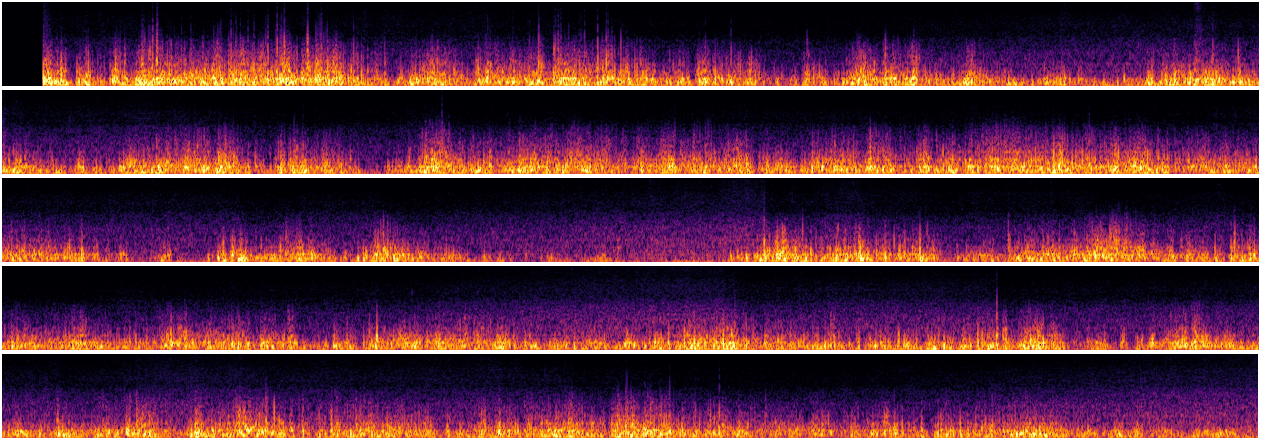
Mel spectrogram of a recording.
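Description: Wind buffeting the microphone in uneven gusts, easing briefly about halfway through.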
